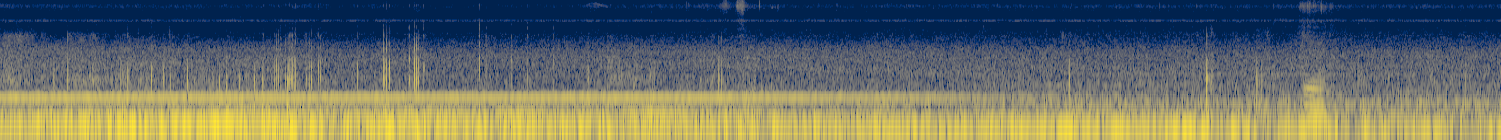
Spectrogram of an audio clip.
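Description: Outdoor background: a low rumble with a steady hum that stops about eleven seconds in, and scattered light clicks and taps.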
